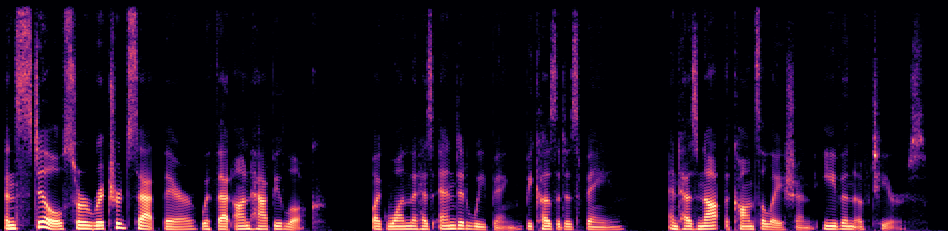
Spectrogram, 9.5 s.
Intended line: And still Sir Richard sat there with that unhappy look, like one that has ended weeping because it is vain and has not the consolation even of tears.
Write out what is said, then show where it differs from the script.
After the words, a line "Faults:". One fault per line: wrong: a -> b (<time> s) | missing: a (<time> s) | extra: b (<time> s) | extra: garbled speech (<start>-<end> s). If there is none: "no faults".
And still Sir Richard sat there with that unhappy look, like one that has ended weeping because it is vain and has not the consolation even of tears.
Faults:
no faults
